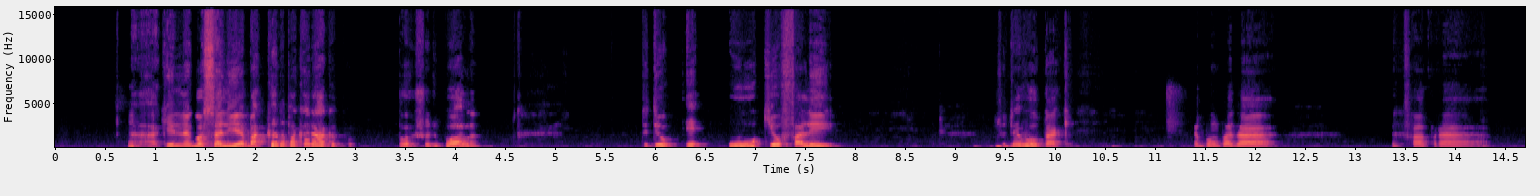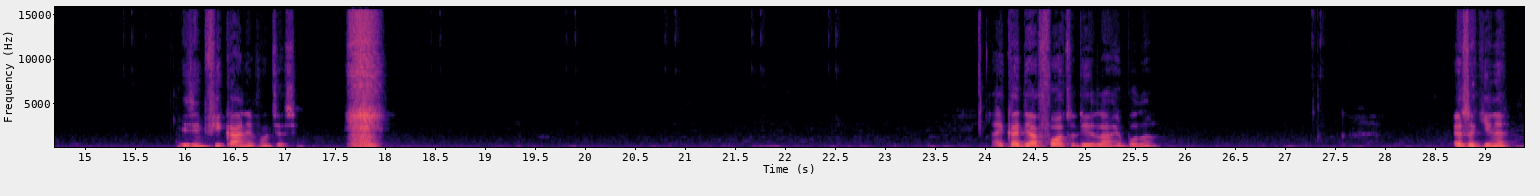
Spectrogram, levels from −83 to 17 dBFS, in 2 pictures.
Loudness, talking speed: -20 LUFS, 90 wpm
